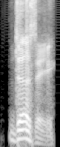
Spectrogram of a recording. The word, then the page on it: durzi: British English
